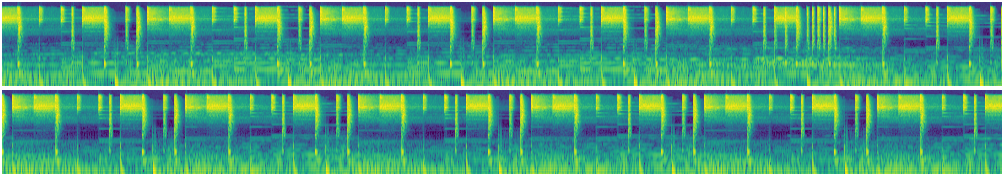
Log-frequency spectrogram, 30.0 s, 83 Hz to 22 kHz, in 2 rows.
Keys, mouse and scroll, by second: 0.4 scroll up 1, 1.4 click, 9.0 click, 12.5 click, 15.1 click, 19.8 click, 22.6 click, 22.6 click, 25.1 click, 27.4 typing, 29.1 click, 29.4 typing.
